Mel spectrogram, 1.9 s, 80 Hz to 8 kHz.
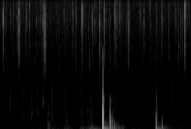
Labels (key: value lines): label: biophony, double pulse
recorder: SoundTrap 300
